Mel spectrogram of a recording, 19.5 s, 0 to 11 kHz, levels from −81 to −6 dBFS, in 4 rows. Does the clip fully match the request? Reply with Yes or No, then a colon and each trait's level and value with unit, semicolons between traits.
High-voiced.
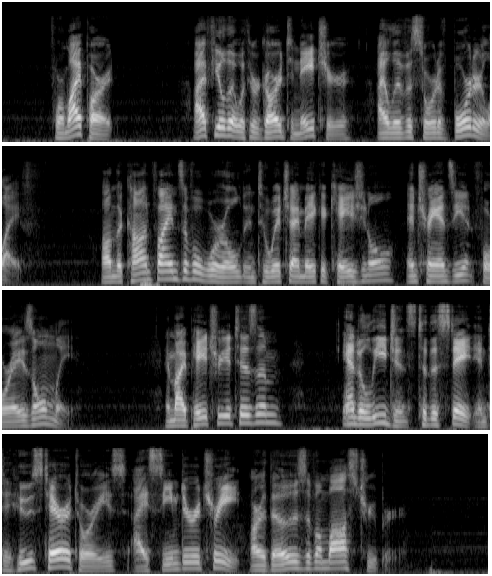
No: low, 135 Hz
